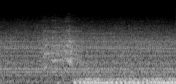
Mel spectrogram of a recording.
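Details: Used 300cc twin-cylinder motorcycle, about 19,000 km: short crank catches at once and settles into a steady even low thrum, no knocks or misses; healthy start and idle.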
